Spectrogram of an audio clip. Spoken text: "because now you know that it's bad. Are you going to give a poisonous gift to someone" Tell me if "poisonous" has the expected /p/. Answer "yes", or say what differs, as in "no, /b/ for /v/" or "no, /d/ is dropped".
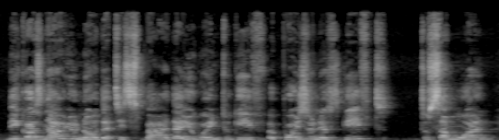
yes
